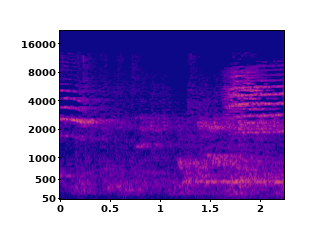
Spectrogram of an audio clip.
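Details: Cat in a cat room giving drawn-out, wavering meows with a faint tonal whine, two overlapping voices shifting in pitch, slightly louder toward the end, against a soft hissy background.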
